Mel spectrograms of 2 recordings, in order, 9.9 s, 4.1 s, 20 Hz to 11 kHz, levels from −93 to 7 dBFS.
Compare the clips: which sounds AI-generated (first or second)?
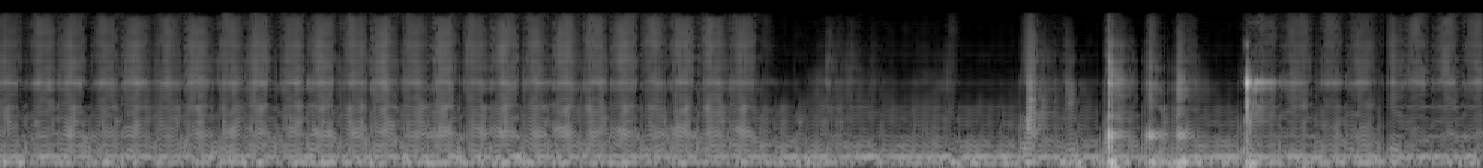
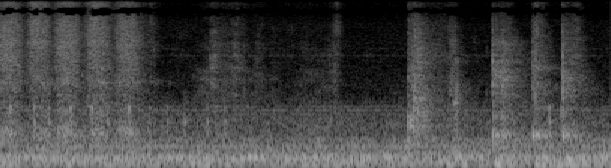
first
